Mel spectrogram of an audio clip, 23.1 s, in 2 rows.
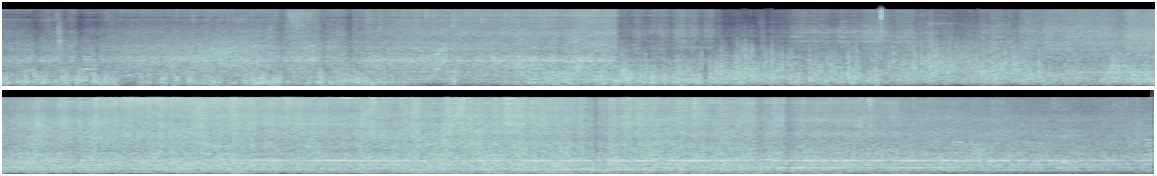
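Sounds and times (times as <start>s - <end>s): train wheels rumbling on rails: 0.0s - 23.0s
steady whining tones: 2.7s - 23.0s.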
